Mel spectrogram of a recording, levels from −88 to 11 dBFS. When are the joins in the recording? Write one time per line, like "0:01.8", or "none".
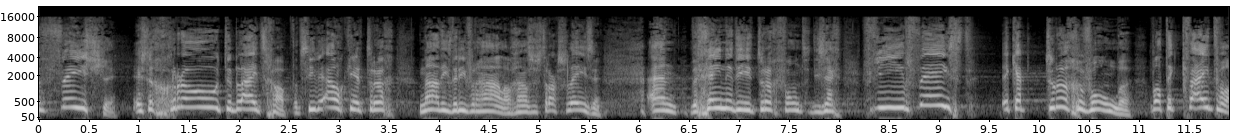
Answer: none

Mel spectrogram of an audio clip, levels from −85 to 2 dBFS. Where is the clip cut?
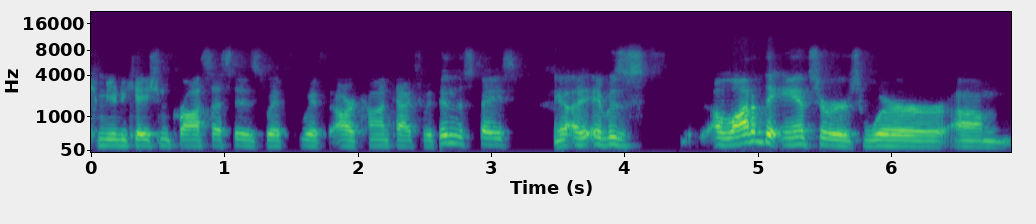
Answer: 0:03.5

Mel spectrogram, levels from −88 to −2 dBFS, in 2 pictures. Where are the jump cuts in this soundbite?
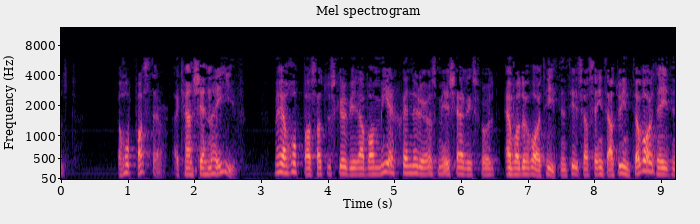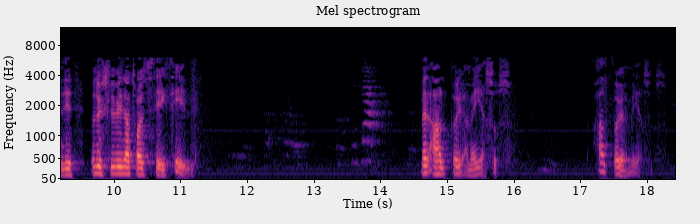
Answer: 0:01.6
0:06.6

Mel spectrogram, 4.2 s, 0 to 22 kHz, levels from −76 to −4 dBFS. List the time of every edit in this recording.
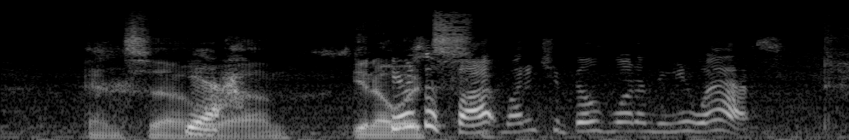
0:01.8

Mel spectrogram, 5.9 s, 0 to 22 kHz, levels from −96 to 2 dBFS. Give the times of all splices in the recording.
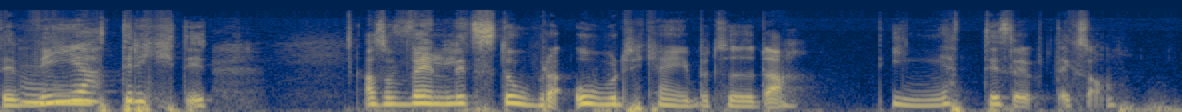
0:01.8

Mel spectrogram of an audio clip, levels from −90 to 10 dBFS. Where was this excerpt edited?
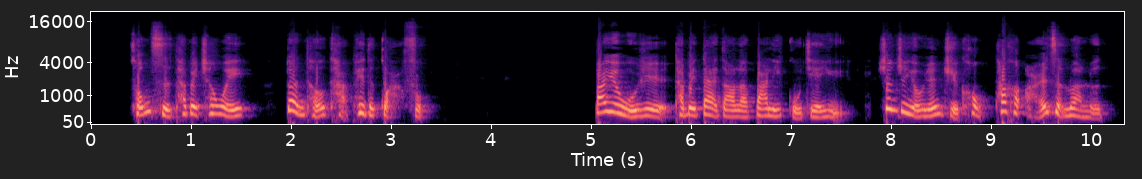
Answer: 0:07.8

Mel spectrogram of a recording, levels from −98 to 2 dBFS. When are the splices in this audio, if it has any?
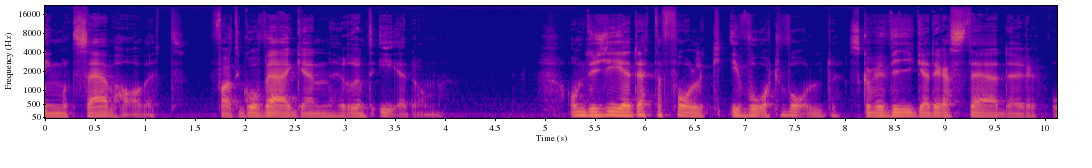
0:04.8
0:08.0

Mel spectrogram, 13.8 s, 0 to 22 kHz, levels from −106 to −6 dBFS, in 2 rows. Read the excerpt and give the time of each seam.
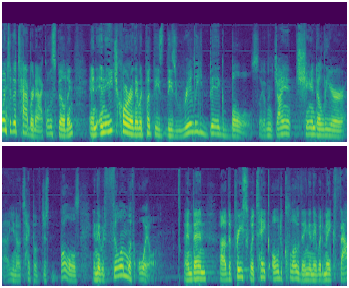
none

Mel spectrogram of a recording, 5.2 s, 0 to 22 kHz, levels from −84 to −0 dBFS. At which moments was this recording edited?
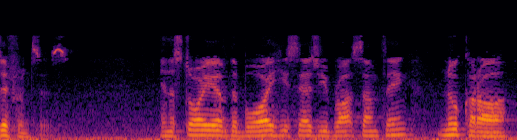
0:01.5

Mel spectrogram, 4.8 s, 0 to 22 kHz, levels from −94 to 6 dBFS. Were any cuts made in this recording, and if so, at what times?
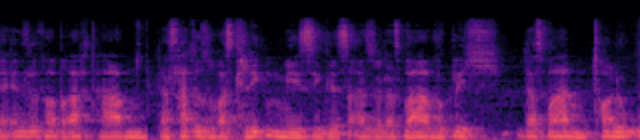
0:01.1

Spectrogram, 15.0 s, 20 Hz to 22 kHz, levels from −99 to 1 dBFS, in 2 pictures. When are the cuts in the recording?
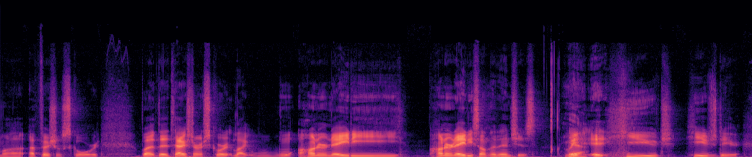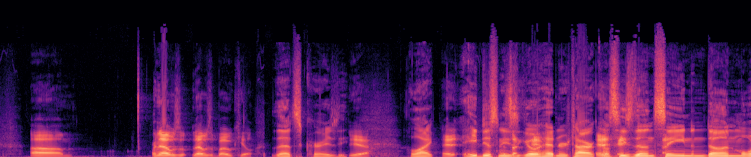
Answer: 0:10.2

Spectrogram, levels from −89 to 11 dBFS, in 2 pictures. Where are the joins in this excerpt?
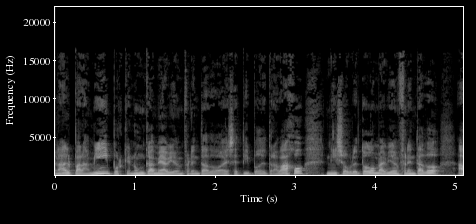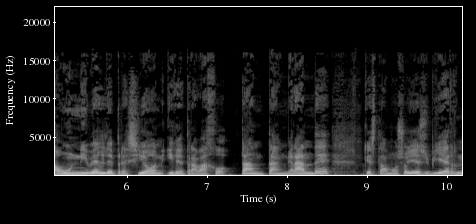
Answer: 0:08.9

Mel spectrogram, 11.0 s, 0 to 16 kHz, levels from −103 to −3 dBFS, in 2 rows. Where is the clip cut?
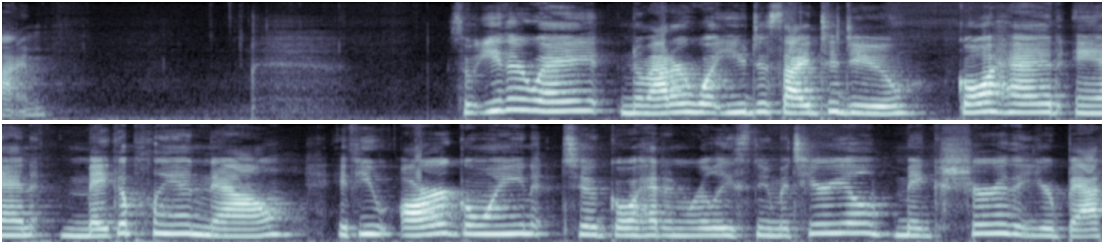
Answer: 0:07.0

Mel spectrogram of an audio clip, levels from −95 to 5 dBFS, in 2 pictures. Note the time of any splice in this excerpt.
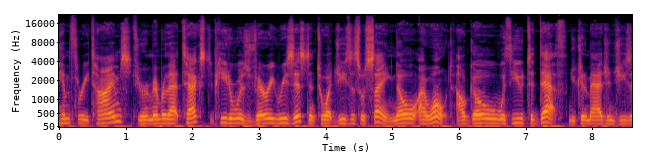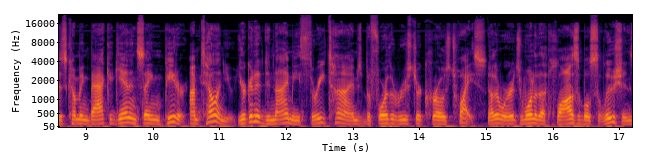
none

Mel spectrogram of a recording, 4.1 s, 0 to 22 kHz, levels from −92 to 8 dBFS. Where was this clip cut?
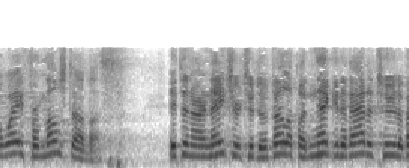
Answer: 0:01.8

